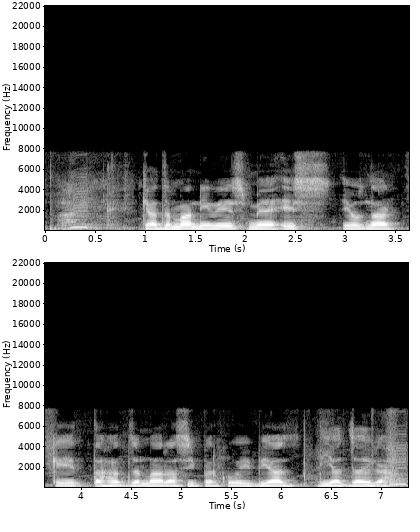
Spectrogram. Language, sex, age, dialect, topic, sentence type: Hindi, male, 25-30, Marwari Dhudhari, banking, question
